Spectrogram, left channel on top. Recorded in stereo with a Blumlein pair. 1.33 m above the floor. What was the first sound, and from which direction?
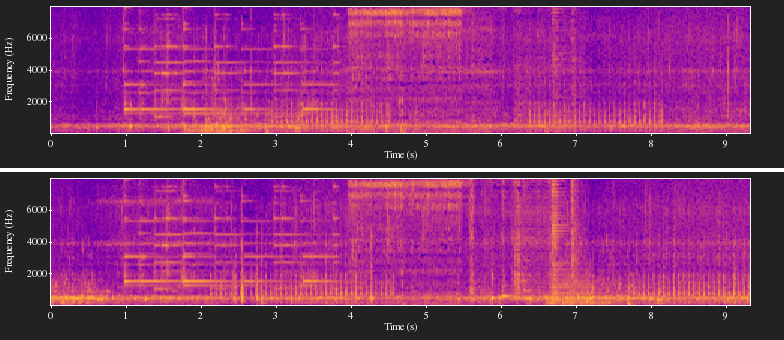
A doorbell, straight ahead.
